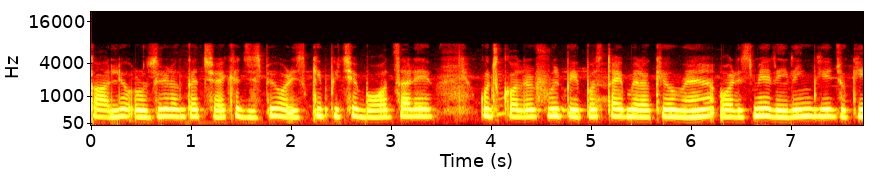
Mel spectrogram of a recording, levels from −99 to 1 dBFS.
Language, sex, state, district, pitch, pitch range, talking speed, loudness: Hindi, female, Bihar, Vaishali, 220 Hz, 210-230 Hz, 200 wpm, -12 LUFS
